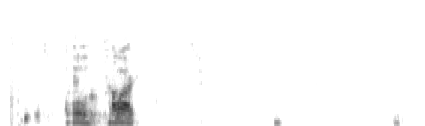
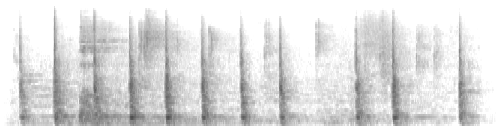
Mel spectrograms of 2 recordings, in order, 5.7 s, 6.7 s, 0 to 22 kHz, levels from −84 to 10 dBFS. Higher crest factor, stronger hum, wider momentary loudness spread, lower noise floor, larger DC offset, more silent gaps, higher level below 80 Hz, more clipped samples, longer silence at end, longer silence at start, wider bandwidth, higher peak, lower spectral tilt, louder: about the same, 22 dB vs 24 dB; neither; first, 26 LU vs 21 LU; first, under -90 dBFS vs -56 dBFS; neither; first, 0.77-0.81 s vs none; about the same, -74 dBFS vs -72 dBFS; neither; first, 3.9 s vs 0.35 s; about the same, 0.3 s vs 0.25 s; second, 5 kHz vs 16 kHz; first, -6 dBFS vs -10 dBFS; first, -10.5 dB/octave vs -3 dB/octave; first, -22 LUFS vs -33 LUFS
